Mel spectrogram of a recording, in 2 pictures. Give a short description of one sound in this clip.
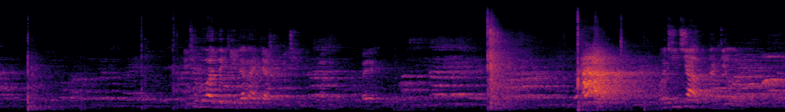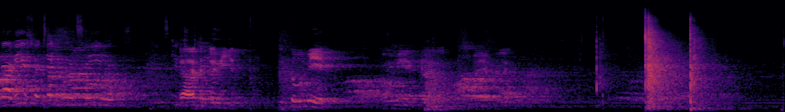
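A young man talks loudly, echoing in a large hall.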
